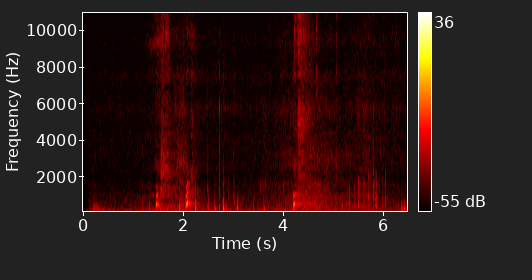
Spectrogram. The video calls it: Havanese dog Coco barks in his sleep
